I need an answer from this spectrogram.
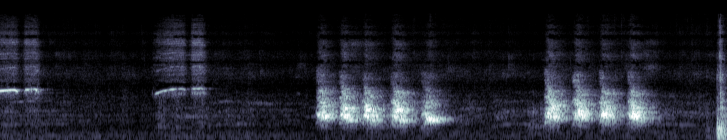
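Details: Dogs, a Chihuahua and a dachshund facing off, give two quick runs of four to five sharp barks, each run lasting about two seconds, after two short high whistled notes near the start.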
